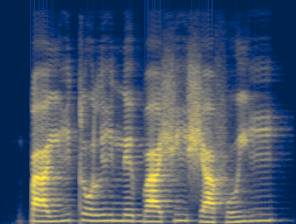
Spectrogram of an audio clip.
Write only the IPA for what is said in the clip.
k͡p a˨ j i˨˦ t o˧ l i˧ n e˧ b a˨ ʃ i˧ ʃ a˨ f o˨˦ j i˦

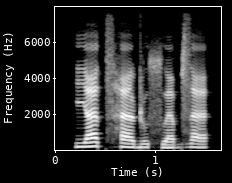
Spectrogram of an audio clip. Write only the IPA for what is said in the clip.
j æ t͡sʰ æ ɖ u sʷ æ b z æ

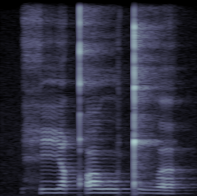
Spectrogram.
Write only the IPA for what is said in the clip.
h iː qʼ uː ǃ ṳ ə̯

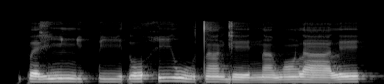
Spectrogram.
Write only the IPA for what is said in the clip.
p ɛ˨ ɣ ĩ˧ ɲ i˨ k͡p iː˨ ɗ o˧ h iː˦ w u˨ t ã˧ ɡ eː˨ n ã˨ w ɔ̃˧ l aː˨ l e˦

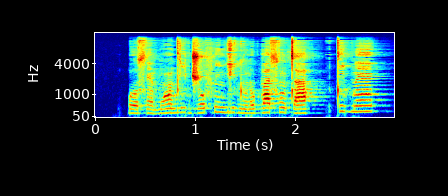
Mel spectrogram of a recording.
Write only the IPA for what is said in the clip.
k͡p o˨ s ɛ̃˨ b ɔ̃˨˦ d i˦˨ d͡ʒ o˨˦ f ĩ˦ ɡ i˧ d ũ˨ ɾ o˧ b a˦ s ũ˦˨ t a˨˦ | t i˦ b ɛ̃˦

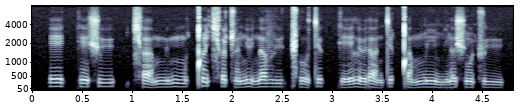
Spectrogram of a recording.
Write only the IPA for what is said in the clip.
eː˥ kː ẽ˦˨ ʃ yː˥ | t͡ɕʰ ɐː˧˩˧ mː y˨˥ mː ʊ˦˨ ǃ ə̃˥ t͡ɕʰ ə˦˨ ʈ͡ʂ ə̃˨˥ n y˧˩˧ n ɐː˥ v yː˦˨ ǁ ʊ˧˩˧ t ʏ˥ kː eː˨˥ l ø˨˥ ɾ ɐː˧˩˧ n t ʏ˥ ǃ ɐ˧˩˧ mː ĩː˦˨ b ĩ˨˥ ɾ ə˦˨ ʃ ũ˦˨ ʈ͡ʂ yː˦˨

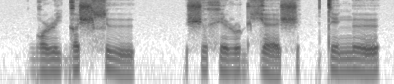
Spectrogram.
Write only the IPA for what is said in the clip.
ɡ ɔ ɭ i ɡ ɐ ʃ ɬ ɨ | ʃ ɘ x e ɭ o ɖ ç ɛ ʃ | t e ŋ ɘ

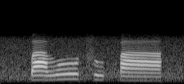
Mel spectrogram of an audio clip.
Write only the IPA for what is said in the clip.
ɡ͡b a˨ β oː˦ t͡s u˨ k͡p aː˨

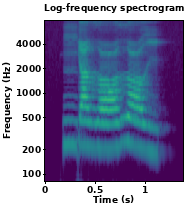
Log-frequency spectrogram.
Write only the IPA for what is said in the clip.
ɲ i ðˤ o ðˤ o i̯

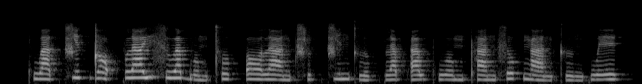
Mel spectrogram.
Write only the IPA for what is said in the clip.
kʰ w a˨˩ t̚ t͡ɕ e˥˩ k̚ d ɔ˨˩ ʔ k l a˦˥ j s u˥˩ a̯ b o˩˦ m tʰ o˦˥ k̚ ʔ ɔː˧ l aː˨˩ n t͡ɕʰ ɯ˨˩ k̚ t͡ɕ i˥˩ n kʰ l u˨˩ k̚ p l a˥˩ p̚ ʔ a˥˩ w kʰ w o˧ m pʰ a˧ n s o˥˩ k̚ ŋ aː˨˩ n kʰ ɯː˩˦ ŋ k w e˥˩ k̚

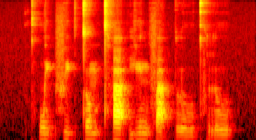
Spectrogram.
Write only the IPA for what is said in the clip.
kʰ w i˦˥ ʔ f i˥˩ ʔ t o˥˩ m tʰ a˥˩ ʔ j i˥˩ n f a˨˩ k̚ p l uː˩˦ kʰ r u˥˩ k̚

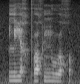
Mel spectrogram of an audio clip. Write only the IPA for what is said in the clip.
l i χ pʼ o χ ɲ u χ

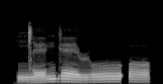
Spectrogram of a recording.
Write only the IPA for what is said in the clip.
ŋ͡ǀ ɛ ŋ ɡ ɛː ɹ oː ʔ ɔ

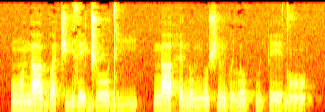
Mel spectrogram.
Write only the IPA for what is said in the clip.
ŋ ɔ̃˦ n aː˧ ɡʷ a˨ t͡ʃ i˧ z e˦ d͡ʒ oː˧ d iː˧ | ŋ aː˦ h ɛ˧ n o˦˨ ŋ o˦ ʃ ĩ˦ ɡʷ i˨ l o˦ kʷ i˨ p eː˦ d ɔ̃˨

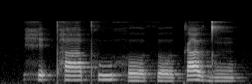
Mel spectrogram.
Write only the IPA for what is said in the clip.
h ɪ˦ ʔ pʰ ä˦ pʰ u˦ h o˨ θ o˨ ʊ̯ k a˦˨ ʊ̯ d ũ˨

